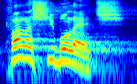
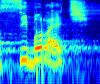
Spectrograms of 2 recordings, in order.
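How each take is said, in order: First: "Shibolete" with a clear sh at the start, slow and loud; "Shibolete" said the right way, with sh; correct Shibolete. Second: "cibolete" with a plain s instead of sh; lisp-free s sound in "cibolete", the outsider's way; "cibolete" said with s, the mistaken form; wrong pronunciation. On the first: Shown as a demonstration. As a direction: stress the sh in "Shibolete" deliberately. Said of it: "É pela pronúncia". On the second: Retold or imitated. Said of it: "ele falava cibolete".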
